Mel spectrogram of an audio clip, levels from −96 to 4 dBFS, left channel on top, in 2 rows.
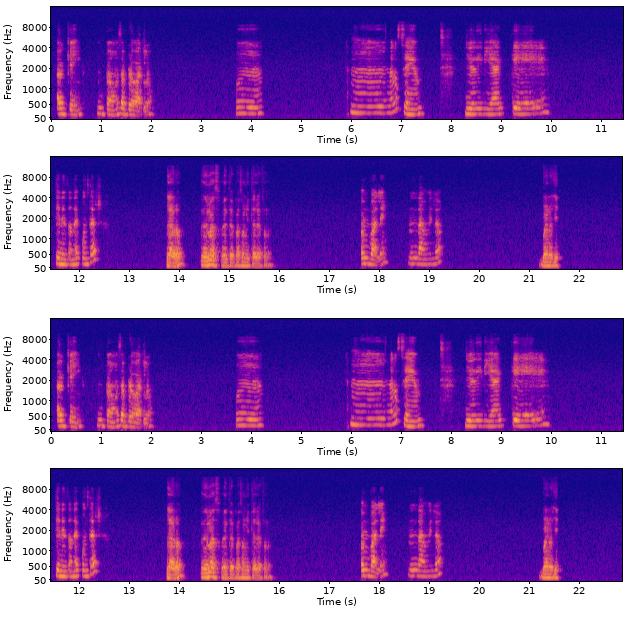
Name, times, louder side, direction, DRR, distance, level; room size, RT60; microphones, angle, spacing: voice 1, 0.1-0.6 0.9-2.0 3.7-4.2 6.0-7.4 7.9-8.0 8.3-10.0 11.5-12.4 17.6-18.2 18.6-19.3, right 1 dB, 20° right, 1.4 m, -28 dB
voice 2, 13.8-14.1 14.4-15.9 21.2-21.6, equal, 20° left, 0.7 m, -24 dB
2.6 x 2.1 x 2.3 m
head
